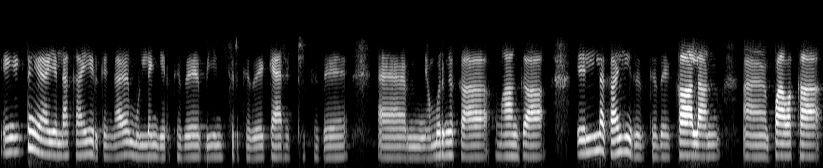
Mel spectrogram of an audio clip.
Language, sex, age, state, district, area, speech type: Tamil, female, 60+, Tamil Nadu, Madurai, rural, conversation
